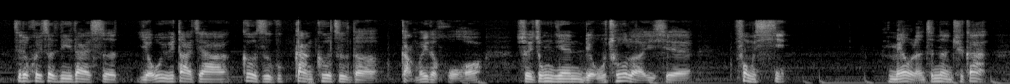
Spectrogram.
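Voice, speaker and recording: With music in the background, a man speaks fairly slowly at a medium pitch with ordinary pitch variation. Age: 30s. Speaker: podcast host and internet industry worker. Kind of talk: casual chat.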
